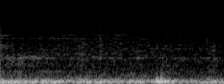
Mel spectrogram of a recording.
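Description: Low, steady rumble of a car's engine and tyres heard from inside the cabin while driving slowly on a town street, with a slightly louder low swell about one and a half seconds in.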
